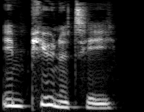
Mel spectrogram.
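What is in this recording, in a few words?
"impunity", British English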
